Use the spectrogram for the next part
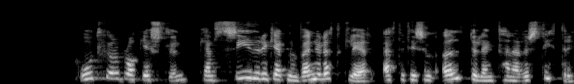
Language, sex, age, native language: Icelandic, female, 50-59, Icelandic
